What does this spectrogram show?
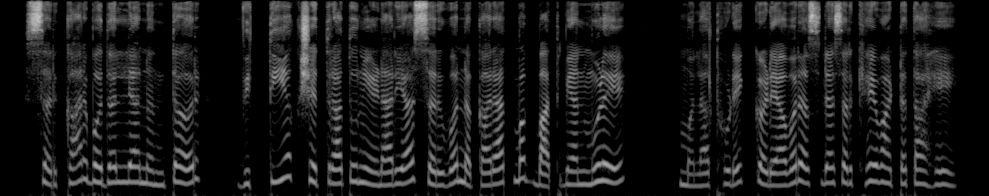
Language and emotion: Marathi, fearful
